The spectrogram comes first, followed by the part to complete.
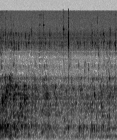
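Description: Scuba diver's exhaled breath bursting out of the regulator as a rush of bubbles underwater, loudest at the start and fading away within about a second into light bubbling. A single sharp click sounds about halfway through.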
